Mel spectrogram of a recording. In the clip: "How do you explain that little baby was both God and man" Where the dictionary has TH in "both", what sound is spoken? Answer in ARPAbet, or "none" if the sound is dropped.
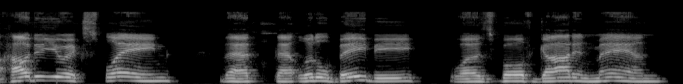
TH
